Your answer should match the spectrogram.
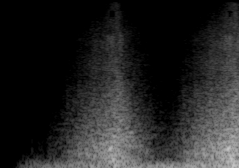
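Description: Intro whoosh sound effects over a deep low rumble: one swelling whoosh peaks about a second in and fades, and a second begins near the end.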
